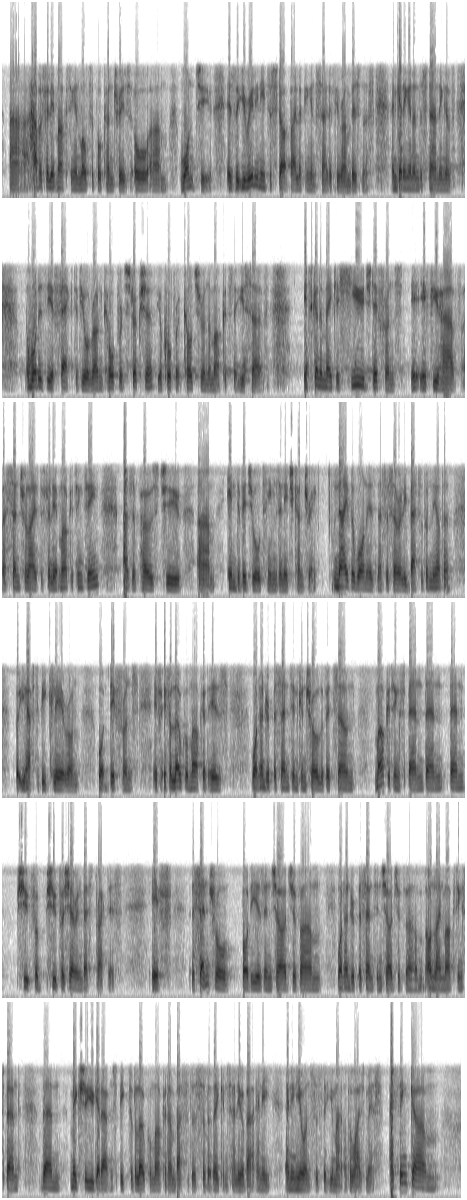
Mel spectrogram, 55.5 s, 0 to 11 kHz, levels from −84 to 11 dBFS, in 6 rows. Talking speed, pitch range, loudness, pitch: 175 wpm, 90-100 Hz, -13 LUFS, 90 Hz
